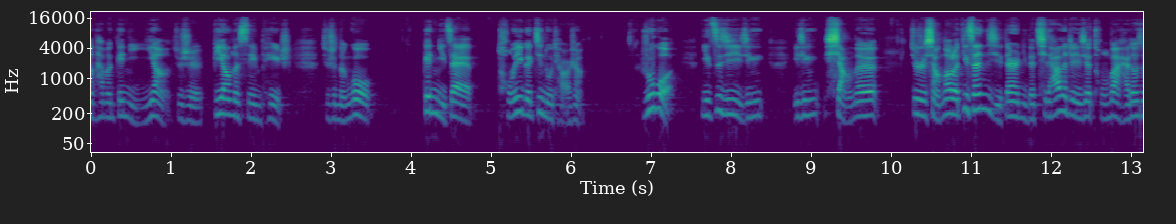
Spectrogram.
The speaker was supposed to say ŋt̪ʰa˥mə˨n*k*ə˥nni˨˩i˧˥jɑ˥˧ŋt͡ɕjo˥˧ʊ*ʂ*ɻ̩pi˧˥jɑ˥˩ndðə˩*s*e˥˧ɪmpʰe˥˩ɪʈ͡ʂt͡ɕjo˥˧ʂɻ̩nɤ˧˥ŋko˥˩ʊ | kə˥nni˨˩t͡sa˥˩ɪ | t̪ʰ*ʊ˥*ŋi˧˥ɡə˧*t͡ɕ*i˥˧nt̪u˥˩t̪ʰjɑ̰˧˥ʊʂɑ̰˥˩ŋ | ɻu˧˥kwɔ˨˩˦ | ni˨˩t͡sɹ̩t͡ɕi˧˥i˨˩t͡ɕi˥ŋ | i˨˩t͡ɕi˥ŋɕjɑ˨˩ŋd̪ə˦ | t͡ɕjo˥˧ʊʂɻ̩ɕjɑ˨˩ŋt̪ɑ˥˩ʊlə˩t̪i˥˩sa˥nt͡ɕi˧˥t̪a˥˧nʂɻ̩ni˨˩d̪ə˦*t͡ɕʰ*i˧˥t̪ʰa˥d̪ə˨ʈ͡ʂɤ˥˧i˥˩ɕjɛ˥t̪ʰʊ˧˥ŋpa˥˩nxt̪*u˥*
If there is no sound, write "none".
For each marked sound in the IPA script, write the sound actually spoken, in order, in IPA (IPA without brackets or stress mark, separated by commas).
k, ʂ, s, ʊ˧˥, t͡ɕ, t͡ɕʰ, o˥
